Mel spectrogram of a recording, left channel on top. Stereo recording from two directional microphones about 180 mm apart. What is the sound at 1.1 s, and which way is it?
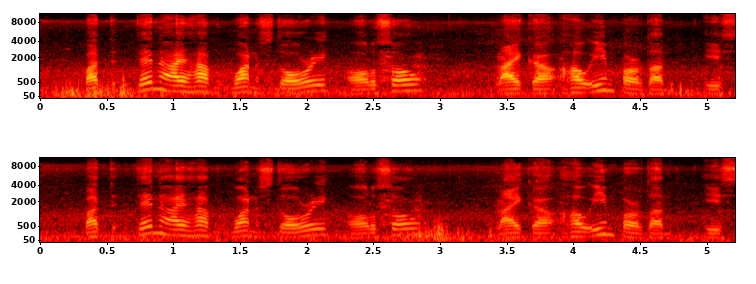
Speech, 5° right (ahead or behind).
